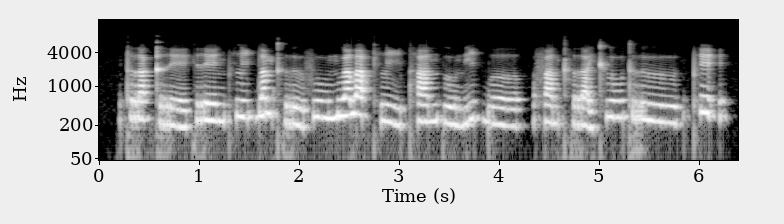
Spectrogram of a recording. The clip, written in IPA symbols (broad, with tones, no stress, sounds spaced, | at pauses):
t r a˦˥ k̚ t r eː˩˦ k r eː˧ ŋ pʰ l i˦˥ ʔ d a˥˩ m kʰ r ɯː˩˦ f uː˧ m u˦˥ a̯ w a˦˥ ʔ kʰ l iː˩˦ tʰ a˦˥ n p l u˩˦ n j i˥˩ t̚ b ɤː˧ | f a˧ n kʰ r a˨˩ j kʰ l uː˦˥ t r ɯː˧ | pʰ e˥˩ ʔ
